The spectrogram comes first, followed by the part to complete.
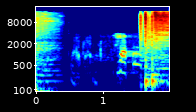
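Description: Background music breaks off about half a second in. A short, quieter gap follows with a faint voice-like sound, then new music with a drum beat starts in near the end.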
